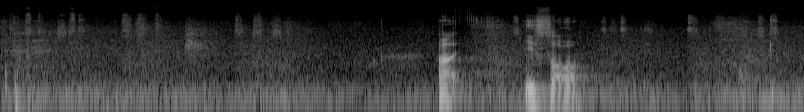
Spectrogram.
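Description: A felt marker squeaks across paper.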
